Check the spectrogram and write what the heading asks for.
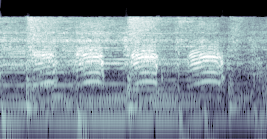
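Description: A quick run of about six duck quacks, used as a comic sound effect over background music.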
